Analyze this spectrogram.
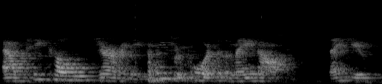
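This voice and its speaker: A man making a polite, matter-of-fact announcement over a school intercom loudspeaker, heard in a classroom. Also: on the high side, sing-song, moderate pace. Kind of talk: formal public announcement. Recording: echoey, tinny intercom from far off in a noisy classroom.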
